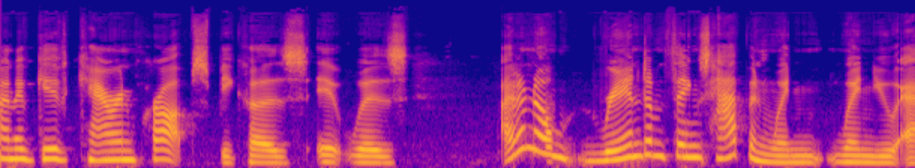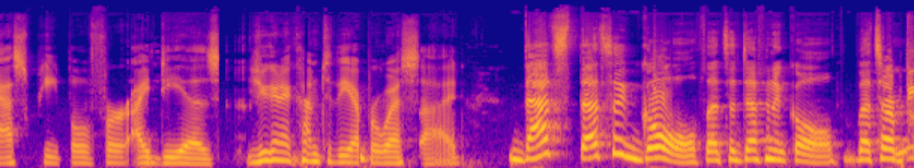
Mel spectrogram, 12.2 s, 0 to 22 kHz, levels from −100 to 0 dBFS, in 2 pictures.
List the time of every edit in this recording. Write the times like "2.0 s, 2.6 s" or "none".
7.5 s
